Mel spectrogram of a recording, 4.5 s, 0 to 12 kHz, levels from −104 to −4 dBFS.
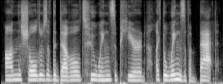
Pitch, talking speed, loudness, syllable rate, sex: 175 Hz, 200 wpm, -18 LUFS, 4.8 syllables/s, female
